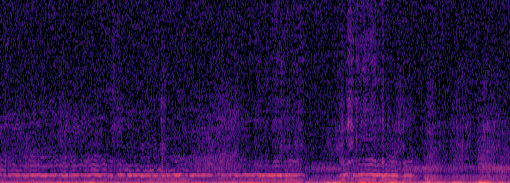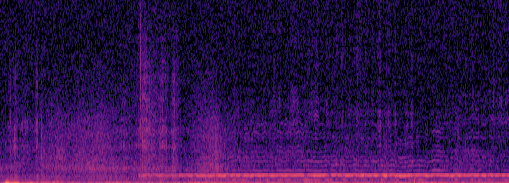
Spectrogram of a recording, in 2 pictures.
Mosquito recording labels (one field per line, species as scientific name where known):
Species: Anopheles arabiensis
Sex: female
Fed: unfed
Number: one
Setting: cup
